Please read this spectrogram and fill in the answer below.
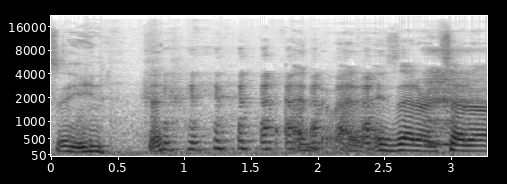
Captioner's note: laughter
